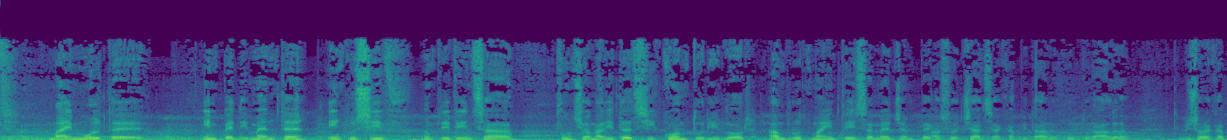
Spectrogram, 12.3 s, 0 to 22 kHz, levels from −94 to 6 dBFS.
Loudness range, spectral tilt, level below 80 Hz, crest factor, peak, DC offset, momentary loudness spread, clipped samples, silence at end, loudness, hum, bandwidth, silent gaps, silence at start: 5 LU; -5.5 dB/octave; -36 dBFS; 18 dB; -6 dBFS; under 0.1%; 9 LU; under 0.1%; 0 s; -25 LUFS; none; 16 kHz; none; 0 s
